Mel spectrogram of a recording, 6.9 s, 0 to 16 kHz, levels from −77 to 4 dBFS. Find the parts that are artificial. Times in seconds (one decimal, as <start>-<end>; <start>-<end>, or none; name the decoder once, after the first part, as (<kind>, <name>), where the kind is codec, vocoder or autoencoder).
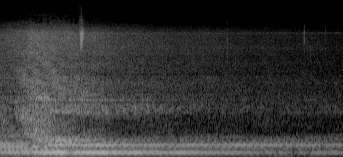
0.6-2.2 (vocoder, BigVGAN v2)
